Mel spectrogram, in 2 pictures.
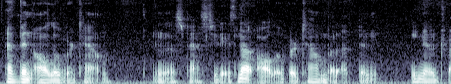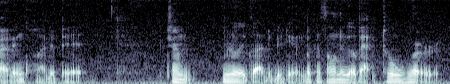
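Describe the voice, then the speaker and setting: A young adult man speaking candidly in a personal video diary, hesitant, with many pauses and fillers. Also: on the low side, gravelly, dark tone, a little hiss or hum. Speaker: vlogger.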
